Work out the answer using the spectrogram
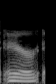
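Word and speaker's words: Ayre: Dr. Stephen Ayer, I keep wanting to pronounce it differently, it's A-Y-R-E, Stephen Ayer, M.D., has spent 27 years single-handedly researching, publishing, and speaking on the science of insulin potentiation therapy.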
